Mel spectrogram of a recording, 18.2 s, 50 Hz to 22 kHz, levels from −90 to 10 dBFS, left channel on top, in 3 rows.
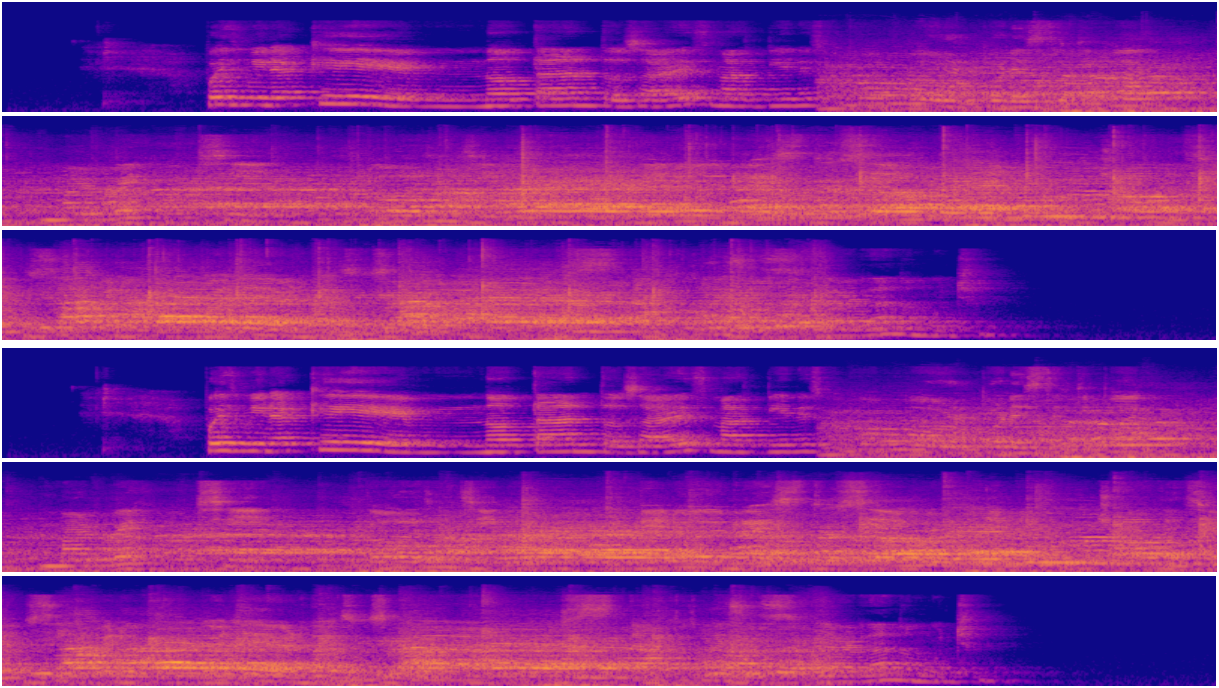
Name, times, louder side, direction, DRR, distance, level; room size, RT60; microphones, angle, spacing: voice 1, 0.5-7.4 7.9-9.0 9.3-12.9 13.1-14.6 14.9-17.1, right 2 dB, 30° right, -1 dB, 0.5 m, -31 dB
sound 1, 4.1-16.3, equal, 25° left, 0.4 m, -23 dB
3.9 x 2.0 x 2.5 m, 0.88 s
head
